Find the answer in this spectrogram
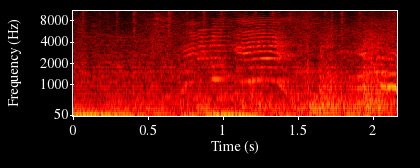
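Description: Wrestling crowd noise with a child's high-pitched shout about a second in, over music.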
